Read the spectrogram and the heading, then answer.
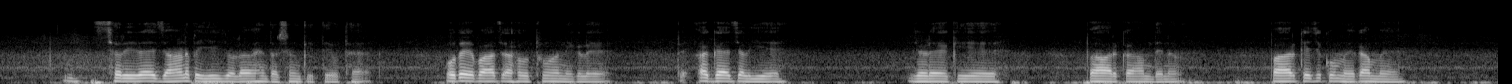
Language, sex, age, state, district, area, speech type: Dogri, male, 45-60, Jammu and Kashmir, Jammu, rural, spontaneous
